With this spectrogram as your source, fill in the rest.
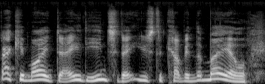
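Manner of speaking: put-on high elderly woman voice. Retelling what a six-year-old said, in an old lady voice. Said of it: "in an old lady voice".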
